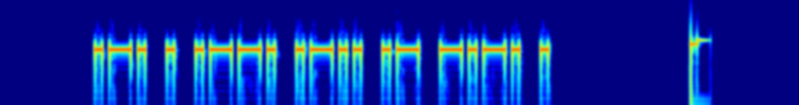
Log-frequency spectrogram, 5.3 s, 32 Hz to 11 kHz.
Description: Morse code, heard as a keyed tone, about 25 wpm, 700 Hz. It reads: REPLACE
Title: Sentences from Top 1400 Words - New Word Drill Alt - 25wpm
